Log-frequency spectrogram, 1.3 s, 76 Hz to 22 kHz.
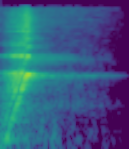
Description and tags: Raw audio created by forcefully scraping a metal mallet along a piano string, causing the pitch to rise as the mallet scrapes against the string. The dampers are resting on the strings.
I've uploaded this as a free sample for you to use, but do please also check out the full library I created.
An example of how you might credit is by putting this in the description/credits:
The sound was recorded using a "H1 Zoom recorder" on 8th June 2017.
